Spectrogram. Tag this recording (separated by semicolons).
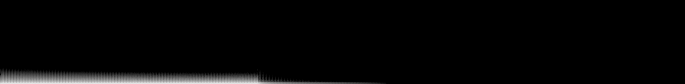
free; guitar; drums; loops; sounds; filter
